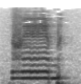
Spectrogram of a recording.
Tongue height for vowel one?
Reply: mid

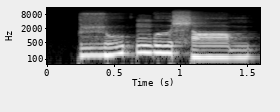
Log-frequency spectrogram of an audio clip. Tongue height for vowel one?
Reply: high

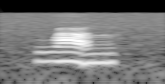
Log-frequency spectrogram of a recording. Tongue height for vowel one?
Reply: low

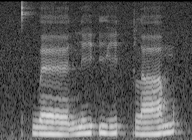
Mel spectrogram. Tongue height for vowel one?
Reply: mid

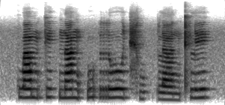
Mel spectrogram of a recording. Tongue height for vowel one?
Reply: low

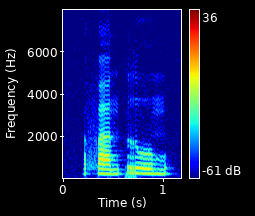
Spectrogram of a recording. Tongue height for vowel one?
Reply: low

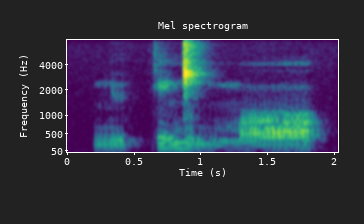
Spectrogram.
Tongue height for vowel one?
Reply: high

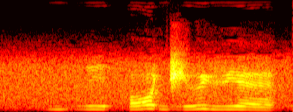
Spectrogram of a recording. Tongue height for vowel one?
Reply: high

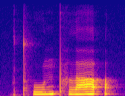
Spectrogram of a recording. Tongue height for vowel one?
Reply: high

